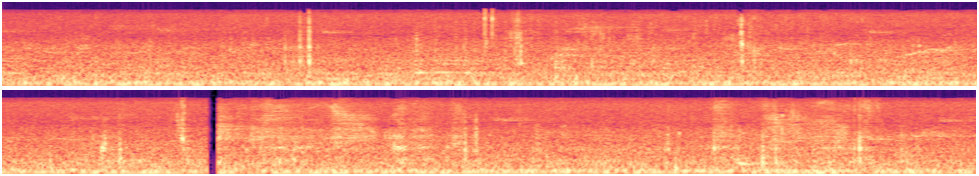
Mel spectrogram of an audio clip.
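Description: Faint eating sounds: soft chewing and scattered small mouth clicks as food is drawn in off bamboo chopsticks, over a low steady background hiss.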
